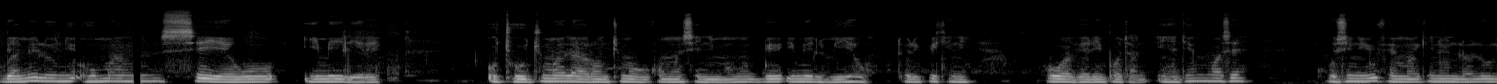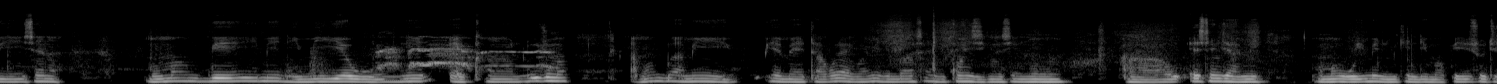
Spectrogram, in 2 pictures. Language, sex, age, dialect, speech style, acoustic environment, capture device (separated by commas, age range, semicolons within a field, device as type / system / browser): Yoruba, male, 35-44, Nigeria - Lagos Yoruba, focused, nature, mobile / Linux / Chrome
